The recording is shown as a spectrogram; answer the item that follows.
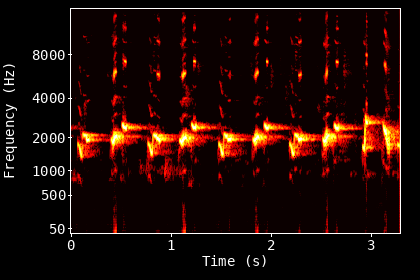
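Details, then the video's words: Sooty-headed bulbul in breeding condition in full, lively song, repeating a short two-part whistled phrase, a low swoop then a higher steady note, roughly every third of a second in a steady chant. "trucukan gacor birahi ropel super panjang"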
